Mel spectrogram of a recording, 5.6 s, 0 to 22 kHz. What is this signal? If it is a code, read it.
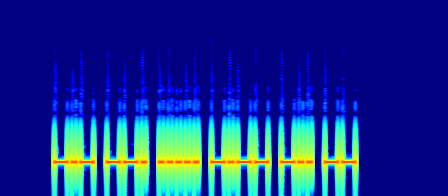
Morse code, heard as a keyed tone, about 22 wpm, 700 Hz. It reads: KG5YDM
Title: USA Call Signs Repeated 3x 22wpm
